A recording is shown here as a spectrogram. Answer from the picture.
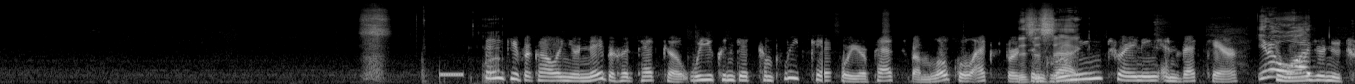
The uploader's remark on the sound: open the phone lines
